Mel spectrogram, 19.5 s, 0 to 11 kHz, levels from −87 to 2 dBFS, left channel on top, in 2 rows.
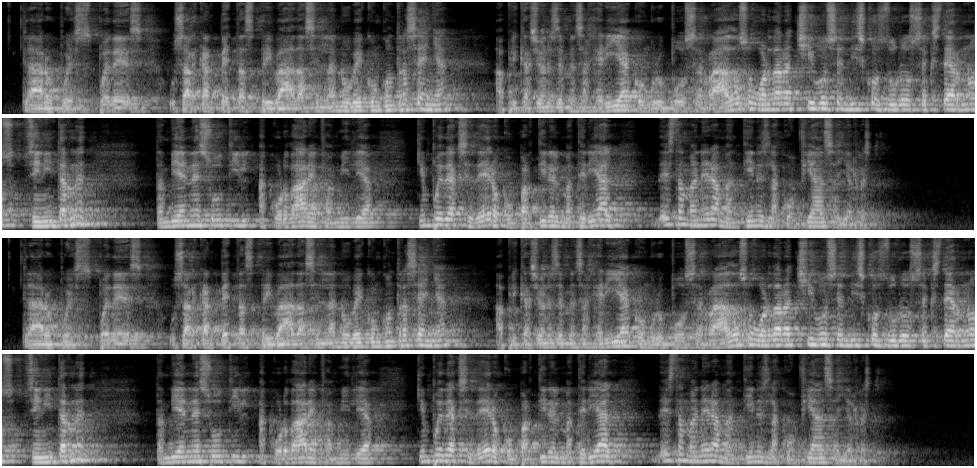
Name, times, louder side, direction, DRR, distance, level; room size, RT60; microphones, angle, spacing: voice 1, 0.2-4.5 4.9-10.6 11.3-13.4 13.9-15.8 16.2-18.4, equal, 15° left, 0 dB, 2.0 m, -21 dB
21.5 x 18.0 x 3.4 m, 0.98 s
head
